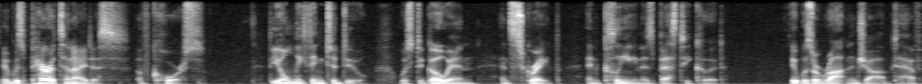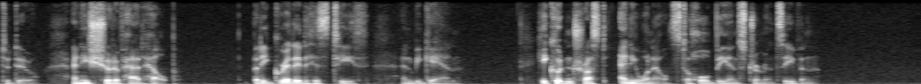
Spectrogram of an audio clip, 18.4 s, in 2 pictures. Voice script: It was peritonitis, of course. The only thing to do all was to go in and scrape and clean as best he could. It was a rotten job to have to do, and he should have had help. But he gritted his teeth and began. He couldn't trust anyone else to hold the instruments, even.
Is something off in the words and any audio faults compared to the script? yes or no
yes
